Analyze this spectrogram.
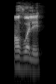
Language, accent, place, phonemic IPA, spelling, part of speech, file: French, France, Lyon, /ɑ̃.vwa.le/, envoiler, verb, LL-Q150 (fra)-envoiler.wav
- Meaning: to warp or become bent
